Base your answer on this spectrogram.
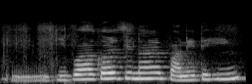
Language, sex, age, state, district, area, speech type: Assamese, female, 30-45, Assam, Charaideo, rural, spontaneous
